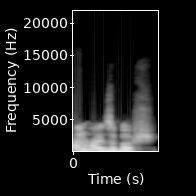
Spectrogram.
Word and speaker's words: Anheuser-Busch: Anheuser-Busch.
